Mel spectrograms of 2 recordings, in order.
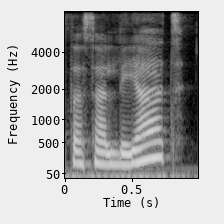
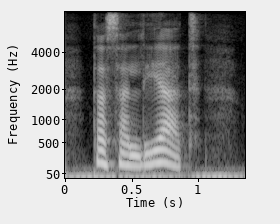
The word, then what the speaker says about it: تسلیت: پس تسلیت یعنی تسلی دادن و شکل درست تلفظ آن در اصل هم همین است، تسلیت و نه تسلیت.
